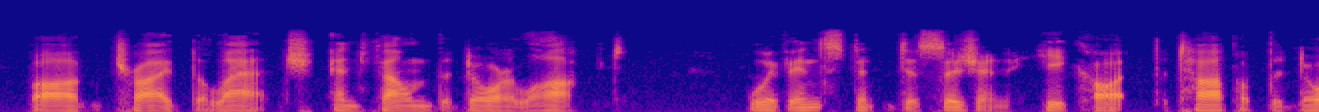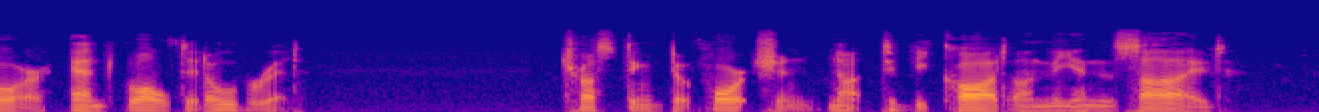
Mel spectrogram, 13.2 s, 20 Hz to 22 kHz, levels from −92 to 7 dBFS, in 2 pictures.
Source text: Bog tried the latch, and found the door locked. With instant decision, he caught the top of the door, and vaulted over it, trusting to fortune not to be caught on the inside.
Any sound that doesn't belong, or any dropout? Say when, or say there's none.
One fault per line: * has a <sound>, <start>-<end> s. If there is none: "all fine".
all fine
